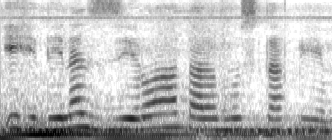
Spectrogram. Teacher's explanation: pada ayat yang ke-6 bacaan as-sirata sod menjadi zai, jadi bacanya ihdinaz siratal mustaqim.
